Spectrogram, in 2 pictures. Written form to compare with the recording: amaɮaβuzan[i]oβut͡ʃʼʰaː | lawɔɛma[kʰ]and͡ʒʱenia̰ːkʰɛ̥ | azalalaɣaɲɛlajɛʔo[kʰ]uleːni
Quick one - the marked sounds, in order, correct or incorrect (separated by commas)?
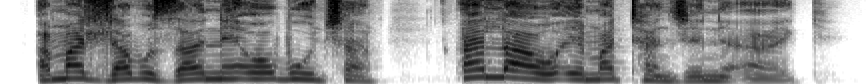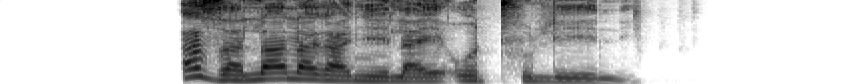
incorrect, incorrect, incorrect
